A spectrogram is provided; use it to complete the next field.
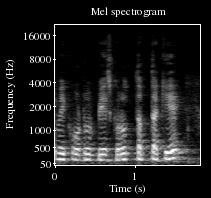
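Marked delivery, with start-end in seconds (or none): none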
